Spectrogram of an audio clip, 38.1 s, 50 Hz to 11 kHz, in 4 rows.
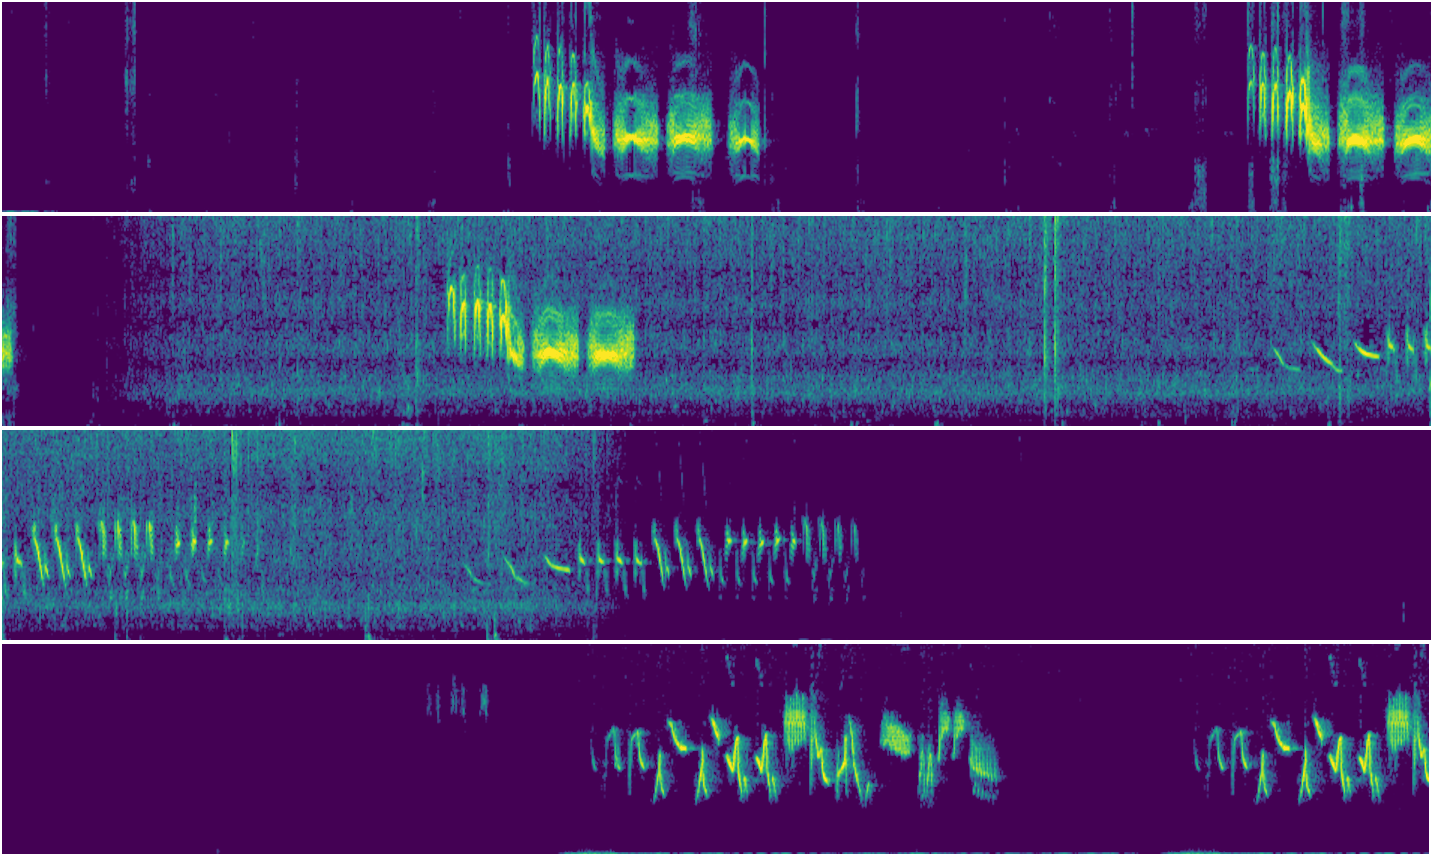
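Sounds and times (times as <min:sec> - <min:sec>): downward-slurred bird calls: 0:03.6 - 0:05.1, 0:12.4 - 0:13.8
rapid trilled bird phrases: 0:12.4 - 0:13.8.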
